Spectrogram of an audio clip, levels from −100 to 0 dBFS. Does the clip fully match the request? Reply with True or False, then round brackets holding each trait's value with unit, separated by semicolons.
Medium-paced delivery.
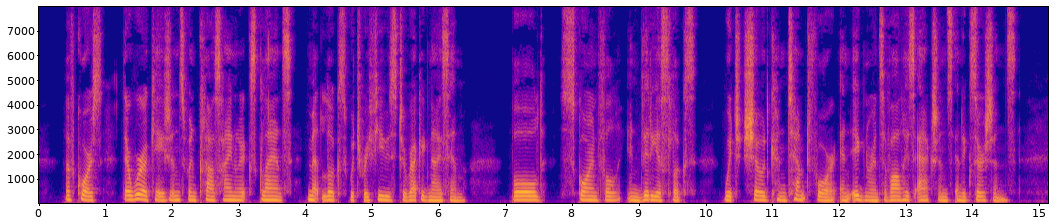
False (125 wpm)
